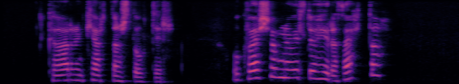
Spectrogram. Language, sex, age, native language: Icelandic, female, 40-49, Icelandic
